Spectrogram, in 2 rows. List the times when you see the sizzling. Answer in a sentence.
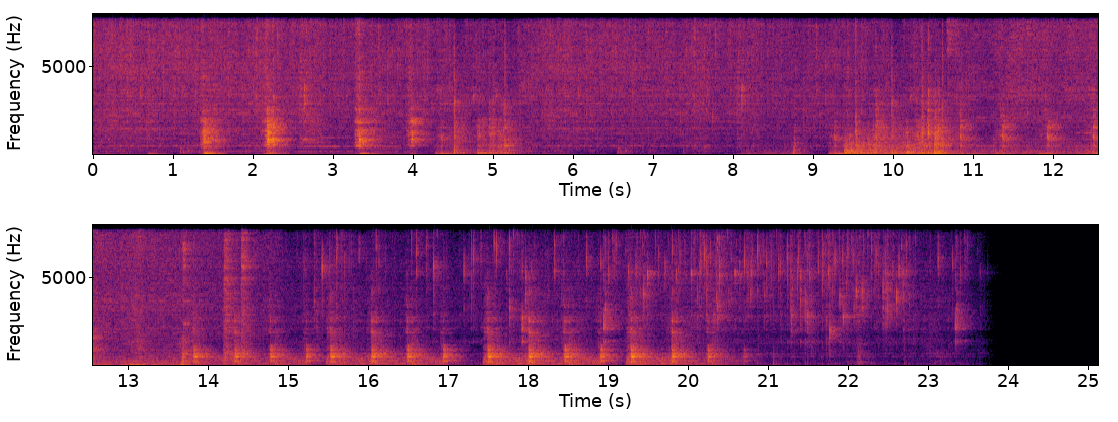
The sizzling can be heard from 0.0 to 23.7 s.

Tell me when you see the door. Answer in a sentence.
You can hear the door from 9.3 to 10.8 s.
